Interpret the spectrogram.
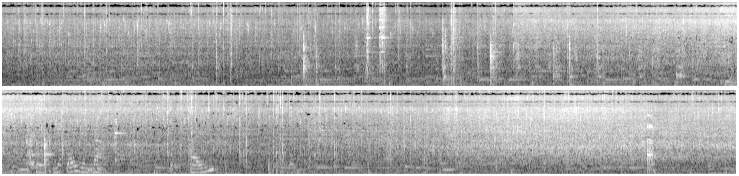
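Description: Sliced meat sizzling and frying in a nonstick pan on a gas stove, stirred with a wooden spoon, with a few sharp knocks of utensils about a quarter of the way in. The sizzle grows louder in the second half as chopped mustard greens go into the hot pan.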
